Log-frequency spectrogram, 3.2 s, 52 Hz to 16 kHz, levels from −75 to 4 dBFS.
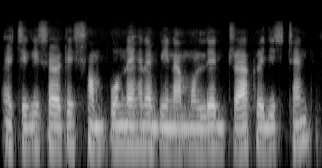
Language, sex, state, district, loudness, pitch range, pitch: Bengali, male, Tripura, West Tripura, -22 LUFS, 105-115 Hz, 110 Hz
